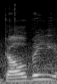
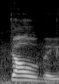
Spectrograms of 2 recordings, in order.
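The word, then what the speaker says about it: Dalby: Um, we're in Dolby, uh, which is spelled D A L, but it's pronounced Dole. And I, uh, asked Susan, how many people would be living in Dolby?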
